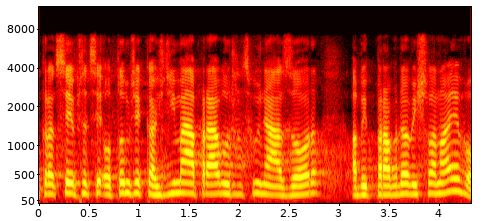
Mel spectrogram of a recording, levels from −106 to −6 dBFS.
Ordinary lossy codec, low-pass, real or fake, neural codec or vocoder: Opus, 64 kbps; 7.2 kHz; fake; codec, 16 kHz, 4 kbps, FunCodec, trained on LibriTTS, 50 frames a second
